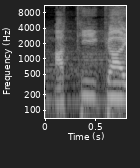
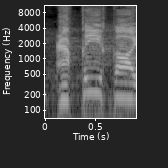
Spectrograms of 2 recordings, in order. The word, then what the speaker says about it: അഖീഖ: നമ്മൾ അറിവ് നടത്തുന്നതിന് ചിലപ്പോഴൊക്കെ നമ്മുടെ സംസാരത്തിൽ അക്കീഖ എന്ന് പറയും ചിലപ്പോൾ ഹക്കീഖ എന്ന് പറയും ശരിയായ ഉച്ചാരണം നമ്മൾ പറയേണ്ടതും ശീലിപ്പിക്കേണ്ടതും അഖീഖ എന്നതാണ് അതാണ് ശരിയായ ഉച്ചാരണം അത് മാത്രമാണ് ശരിയായ അർത്ഥവും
